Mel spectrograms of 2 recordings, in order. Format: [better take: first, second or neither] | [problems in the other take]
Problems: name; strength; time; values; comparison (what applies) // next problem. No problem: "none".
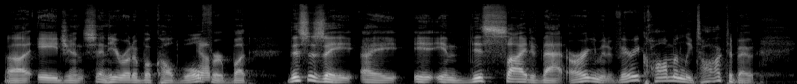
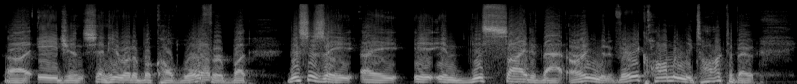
first | distortion; heavy; 6 dB below the speech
